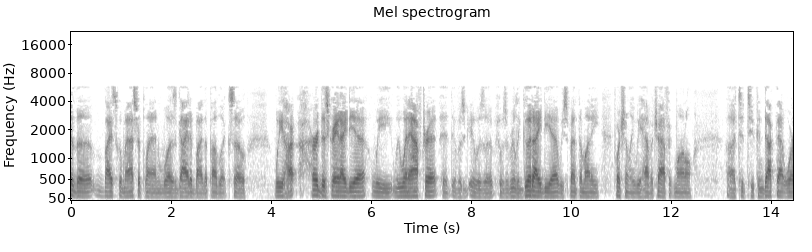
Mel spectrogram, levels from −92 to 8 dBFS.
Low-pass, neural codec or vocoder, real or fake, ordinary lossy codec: 7.2 kHz; none; real; MP3, 24 kbps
